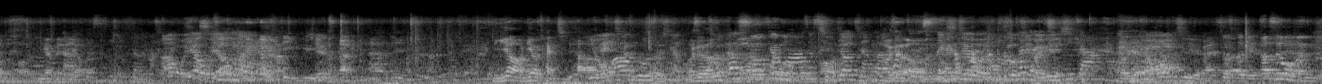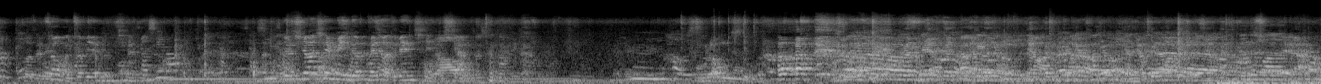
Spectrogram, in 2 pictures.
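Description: Several people chatter close by.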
